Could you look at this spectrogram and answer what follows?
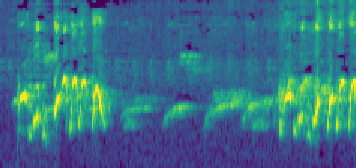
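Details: White-rumped shama singing on a lure recording meant to draw out loud song from other shamas: a brief jumble of rich warbled notes, soft drawn whistles in the middle, then another fast warbled burst.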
